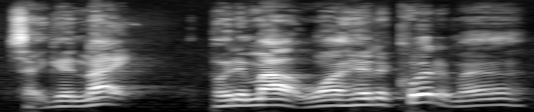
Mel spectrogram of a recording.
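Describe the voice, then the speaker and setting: A man's voice: a little high, normal speed, background noise. Middle-aged man telling stories. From small-town Texas, United States. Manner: animated retelling, acting out quotes, repeating words for emphasis. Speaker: guest, military veteran. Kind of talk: casual personal storytelling.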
